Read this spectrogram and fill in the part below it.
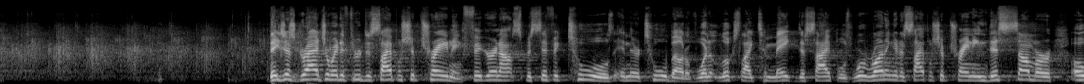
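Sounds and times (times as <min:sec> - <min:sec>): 
audience applause: 0:00.0 - 0:02.7
speech: 0:02.7 - 0:10.8.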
